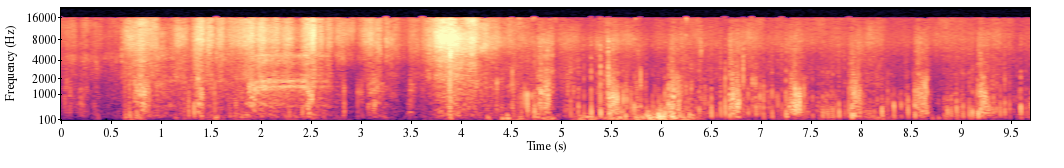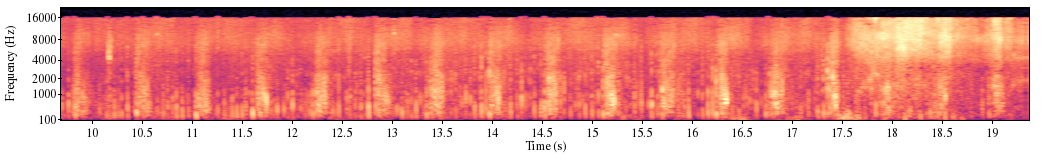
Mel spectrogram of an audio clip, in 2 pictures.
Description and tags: Walking in snow
Fast footsteps in snow, cold weather
winter, cold, snow, Footsteps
